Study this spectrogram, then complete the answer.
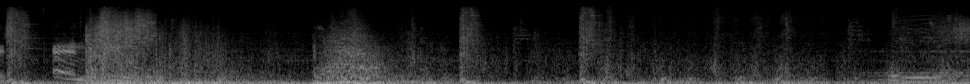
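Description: Video game spells whoosh and crackle in bursts during a fight.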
